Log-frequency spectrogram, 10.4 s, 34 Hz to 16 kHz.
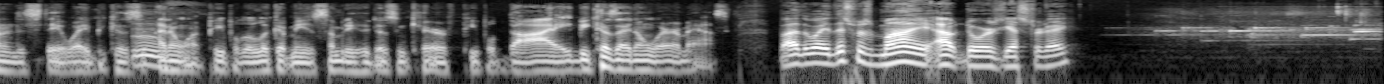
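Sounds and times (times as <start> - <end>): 
speech: 0.0 - 8.2
tinny electronic ice cream truck jingle outdoors: 8.5 - 10.3.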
